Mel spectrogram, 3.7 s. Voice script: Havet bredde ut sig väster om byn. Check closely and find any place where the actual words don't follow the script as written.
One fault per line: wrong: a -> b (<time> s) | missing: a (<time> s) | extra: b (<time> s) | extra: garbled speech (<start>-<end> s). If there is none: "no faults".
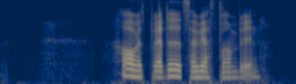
no faults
